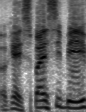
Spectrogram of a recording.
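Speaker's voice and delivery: mock order-taker voice.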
